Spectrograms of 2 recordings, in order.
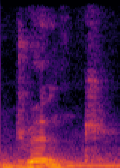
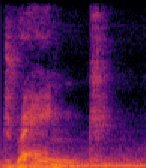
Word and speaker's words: drank: No passado, o verbo drink é drank. É como se tivesse um é com acento, né? É, é. É, drank, drank.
